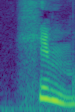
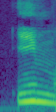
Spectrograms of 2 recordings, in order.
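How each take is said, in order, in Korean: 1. 이 단어는 맨 앞에 분명한 h 소리가 있습니다. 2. 이 단어는 맨 앞에 h 소리가 없습니다.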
